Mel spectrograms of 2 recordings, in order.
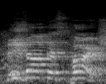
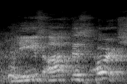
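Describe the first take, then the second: First: Very high, loud, slow echoing yell; shouted back. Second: Put-on high, loud, slow accented old-lady yell; accented shout. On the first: Acted. Eddie shouting Poltoy's words back at her, very high and loud. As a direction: hurl the order back, gleefully mimicking her. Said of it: "she shouted back". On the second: Poltoy shouting at Eddie through the screen, slow accented yell. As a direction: draw out the order to get off. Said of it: "she shouted".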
